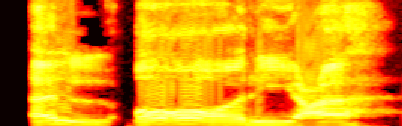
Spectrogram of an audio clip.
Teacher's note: আইনকে হলকের মধ্যখান থেকে চাপ দিয়ে উচ্চারণ করতে হবে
